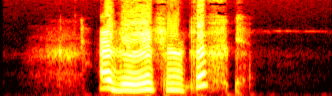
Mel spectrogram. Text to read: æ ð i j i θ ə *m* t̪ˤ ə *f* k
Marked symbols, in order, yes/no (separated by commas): no, yes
